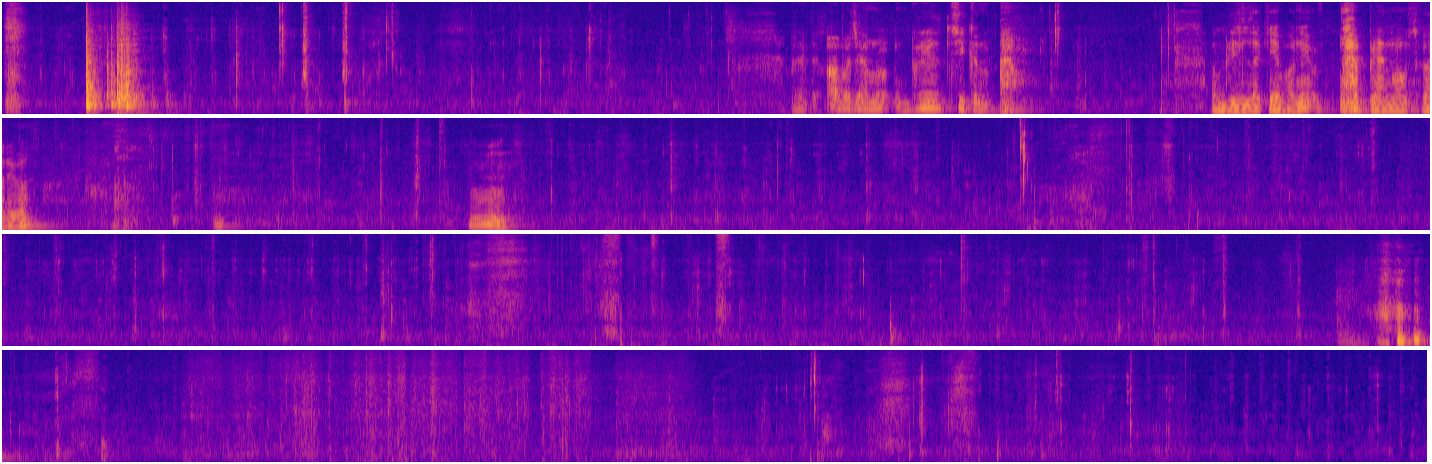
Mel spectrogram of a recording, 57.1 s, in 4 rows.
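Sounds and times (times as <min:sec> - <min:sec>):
person biting and chewing: 0:24.4 - 0:42.0, 0:50.5 - 0:57.0.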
